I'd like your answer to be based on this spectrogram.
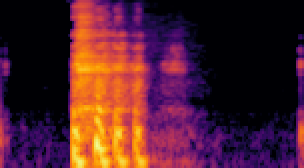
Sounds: Laughter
